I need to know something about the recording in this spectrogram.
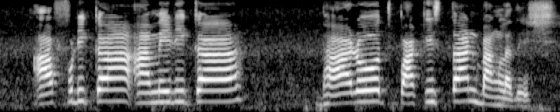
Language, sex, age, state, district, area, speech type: Bengali, female, 30-45, West Bengal, Kolkata, urban, spontaneous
